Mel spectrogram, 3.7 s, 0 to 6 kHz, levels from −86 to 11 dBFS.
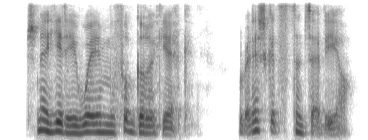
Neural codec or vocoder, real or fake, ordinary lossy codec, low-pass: codec, 24 kHz, 0.9 kbps, WavTokenizer, small release; fake; none; 5.4 kHz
